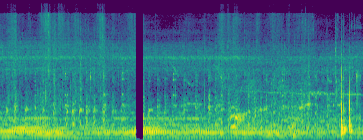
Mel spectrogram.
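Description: Chickens clucking nearby in a Georgia yard, soft continuous low clucks over a steady hum, with a brief gap partway and a couple of sharper bursts near the end.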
